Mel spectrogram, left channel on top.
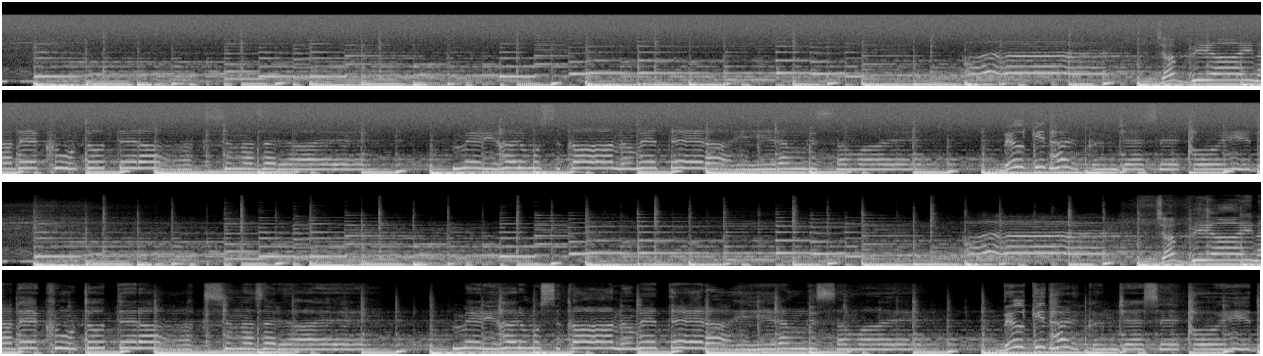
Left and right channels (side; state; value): left; noise; hiss, 10 dB below the sound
